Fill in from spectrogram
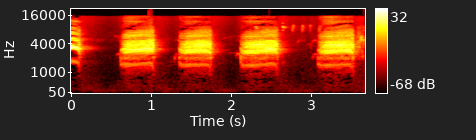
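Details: Long-tailed shrike in full voice, played to prompt quiet shrikes to sing and to train young birds: four loud, harsh, grating bursts, each about half a second long, repeated roughly every 0.8 seconds.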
